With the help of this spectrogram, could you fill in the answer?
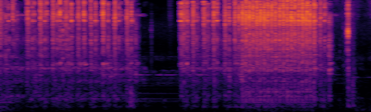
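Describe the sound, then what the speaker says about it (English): Sewing machine stitching a lined drawstring bag, a close, continuous mechanical whirr with rapid clicking and brief changes in pace, heard alone. "here you can see we are sewing from this pin, and we have a hole for our string"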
